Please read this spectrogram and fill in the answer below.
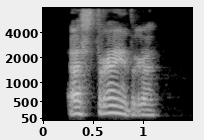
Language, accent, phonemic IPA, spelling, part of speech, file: French, Canada, /as.tʁɛ̃.dʁɛ/, astreindrait, verb, LL-Q150 (fra)-astreindrait.wav
- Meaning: third-person singular conditional of astreindre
